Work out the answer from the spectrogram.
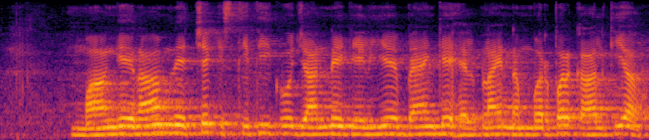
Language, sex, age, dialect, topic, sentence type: Hindi, male, 36-40, Hindustani Malvi Khadi Boli, banking, statement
